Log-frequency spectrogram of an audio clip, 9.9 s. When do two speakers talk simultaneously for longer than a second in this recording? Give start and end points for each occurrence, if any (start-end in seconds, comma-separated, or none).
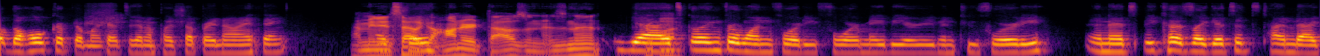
none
